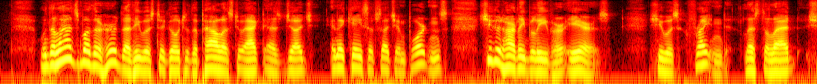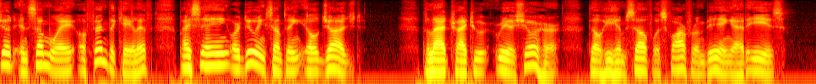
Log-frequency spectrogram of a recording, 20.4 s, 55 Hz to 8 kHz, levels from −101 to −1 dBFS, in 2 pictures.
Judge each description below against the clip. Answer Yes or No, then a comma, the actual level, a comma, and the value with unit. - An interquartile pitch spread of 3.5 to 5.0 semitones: Yes, average, 3.9 semitones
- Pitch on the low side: Yes, low, 125 Hz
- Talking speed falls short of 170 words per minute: No, average, 190 wpm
